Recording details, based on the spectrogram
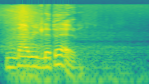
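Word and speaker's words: Marylebone: he goes uh tom you don't pronounce melodyne right it's mary leboue i kind of mentally flip a coin each time i say it so sometimes i say marleybone sometimes i say marilla bone let me know your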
